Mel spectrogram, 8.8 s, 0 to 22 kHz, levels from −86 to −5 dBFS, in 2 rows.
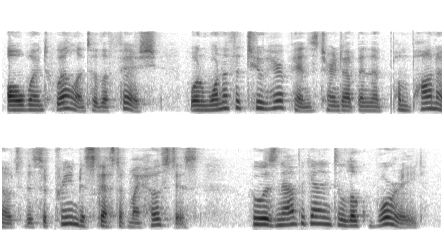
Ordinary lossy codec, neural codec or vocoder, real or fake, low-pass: AAC, 32 kbps; none; real; 7.2 kHz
